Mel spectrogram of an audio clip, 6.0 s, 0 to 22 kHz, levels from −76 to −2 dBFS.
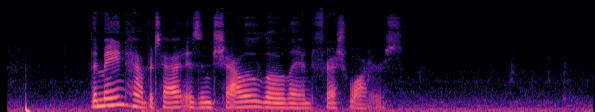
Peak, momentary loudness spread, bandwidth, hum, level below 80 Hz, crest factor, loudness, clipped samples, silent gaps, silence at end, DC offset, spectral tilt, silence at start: -10 dBFS; 22 LU; 16 kHz; none; -40 dBFS; 18 dB; -26 LUFS; under 0.1%; none; 0 s; under 0.1%; -6 dB/octave; 0.1 s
